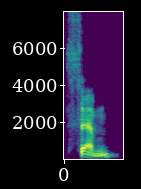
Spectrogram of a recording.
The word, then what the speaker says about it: Sem: and park who's the CEO of sim Corporation sem because I believe the pronunciation in Korea uh so why don't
